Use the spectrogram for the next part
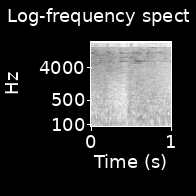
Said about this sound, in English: Including breaking more glass.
